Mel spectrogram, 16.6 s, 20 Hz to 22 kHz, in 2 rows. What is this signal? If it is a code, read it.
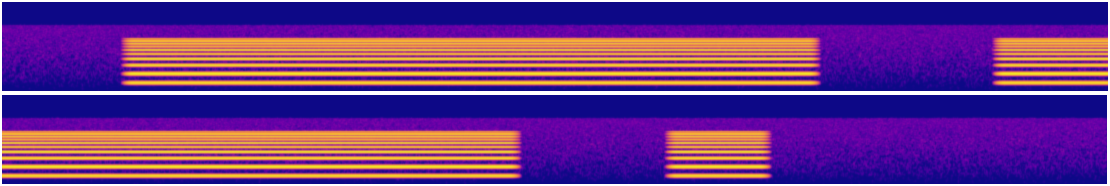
Ship horn signal, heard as a ship's horn, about 400 Hz. 2 long, 1 short. At sea: I intend to overtake on your starboard side.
